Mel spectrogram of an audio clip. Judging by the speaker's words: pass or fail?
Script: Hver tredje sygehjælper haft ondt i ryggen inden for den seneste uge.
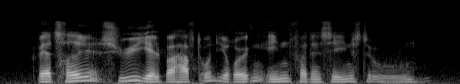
pass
